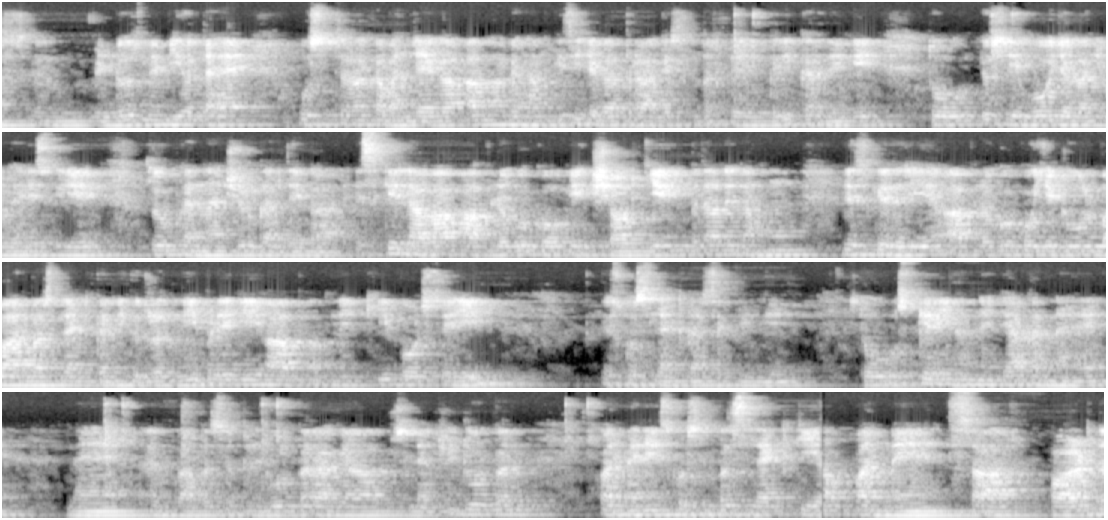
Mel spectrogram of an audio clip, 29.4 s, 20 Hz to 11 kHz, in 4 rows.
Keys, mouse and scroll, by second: 5.8 click, 23.7 click, 28.8 click.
